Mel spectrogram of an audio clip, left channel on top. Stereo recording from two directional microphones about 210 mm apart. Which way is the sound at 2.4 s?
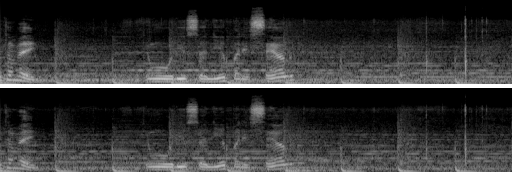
15° right (ahead or behind).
